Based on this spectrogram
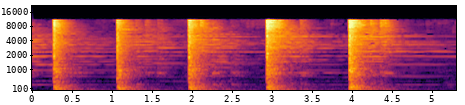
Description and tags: Steel Disk Bang Multiple
Metal, Tool, Steel, Plastic, Tools, Hit, Boom, Smash, Bang, Impact, Crash, Friction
